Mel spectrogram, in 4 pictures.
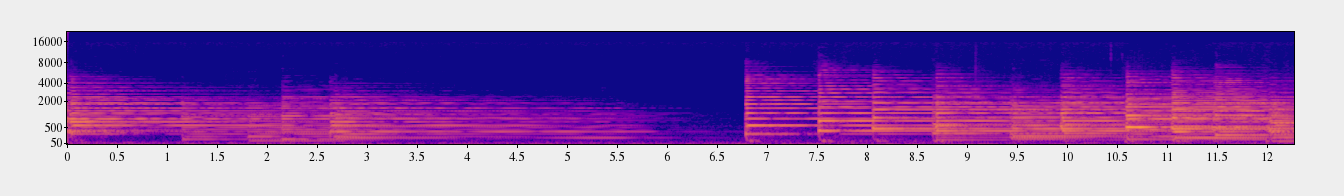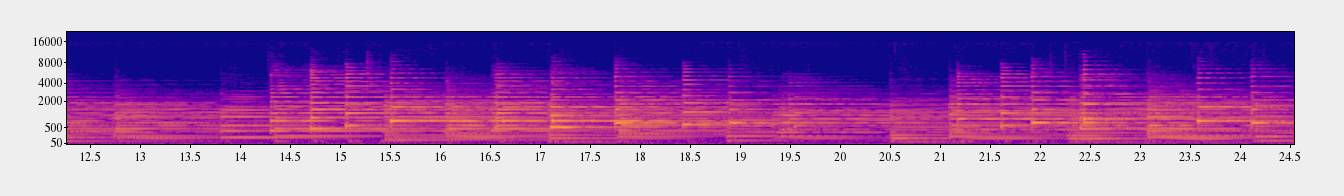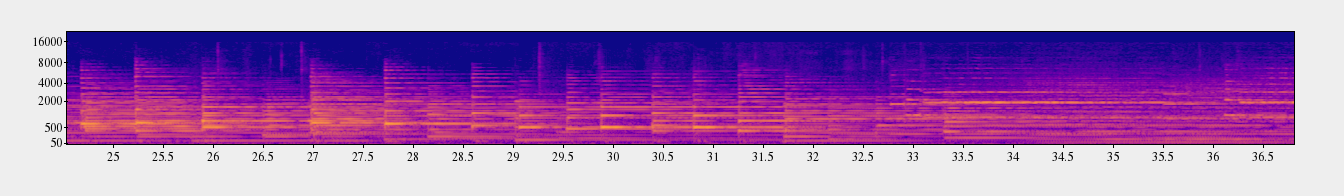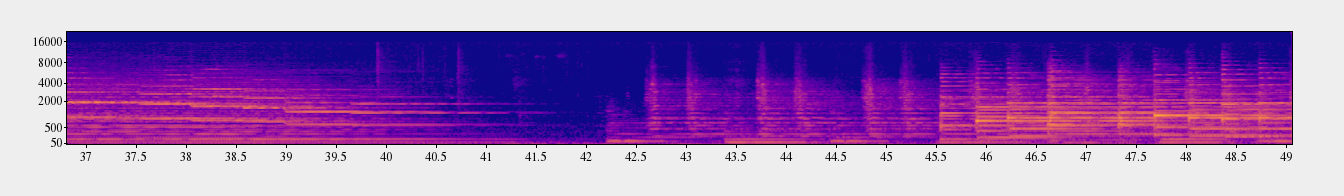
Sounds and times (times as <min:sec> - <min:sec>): Music: 0:00.0 - 0:49.0.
